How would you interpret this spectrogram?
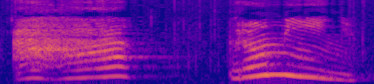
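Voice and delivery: ordinary delivery, nothing marked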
